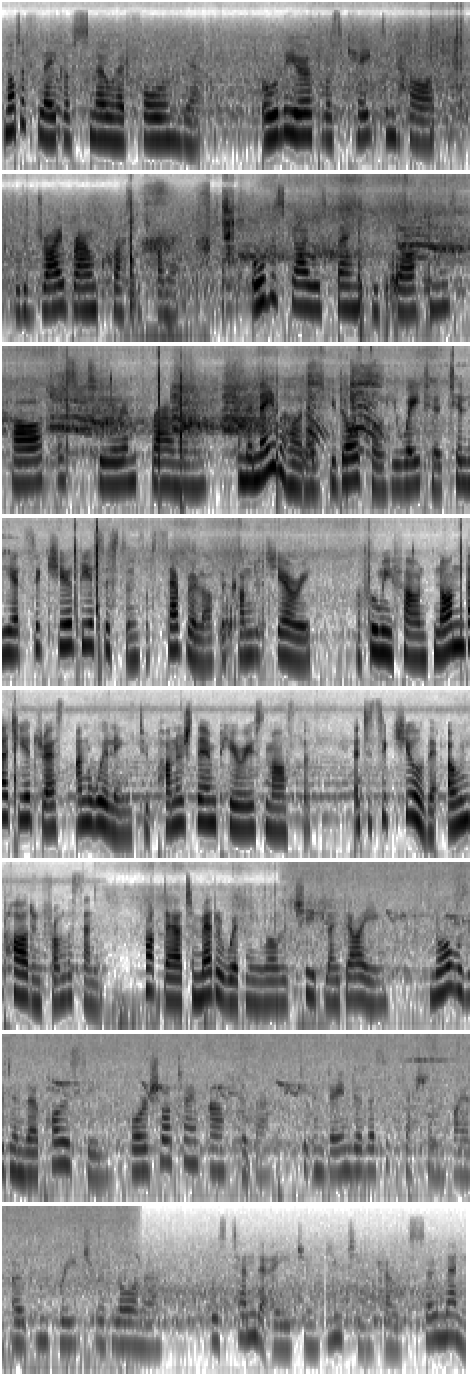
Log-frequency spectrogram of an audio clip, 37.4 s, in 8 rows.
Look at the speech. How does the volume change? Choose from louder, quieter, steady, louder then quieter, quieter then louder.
quieter.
